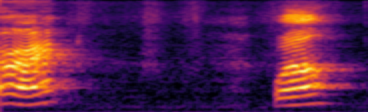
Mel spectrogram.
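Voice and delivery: high, loud, chuckling police chief character voice. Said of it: "Simon just chuckles at that one and goes".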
